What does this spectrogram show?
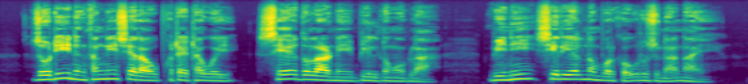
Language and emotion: Bodo, neutral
